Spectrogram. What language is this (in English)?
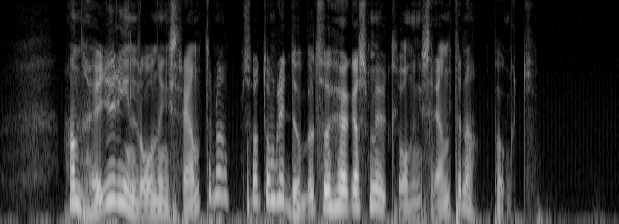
Swedish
